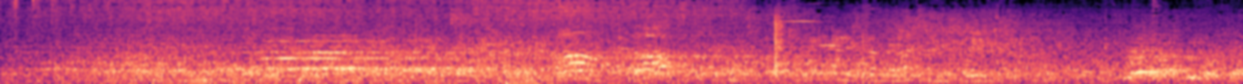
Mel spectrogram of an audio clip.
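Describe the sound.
A train pulls into the railway station in Marseille, France, with a steady rumble, a brief high squeal of brakes partway through, and indistinct voices murmuring in the background.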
